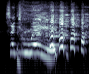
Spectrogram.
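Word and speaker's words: segue: Segway. And the way that Segway is spelled, it's Segu. You're a S-E-G-U-E.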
